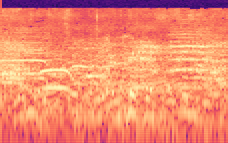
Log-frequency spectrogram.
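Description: Audience chattering and calling out between songs, many voices overlapping at once.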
